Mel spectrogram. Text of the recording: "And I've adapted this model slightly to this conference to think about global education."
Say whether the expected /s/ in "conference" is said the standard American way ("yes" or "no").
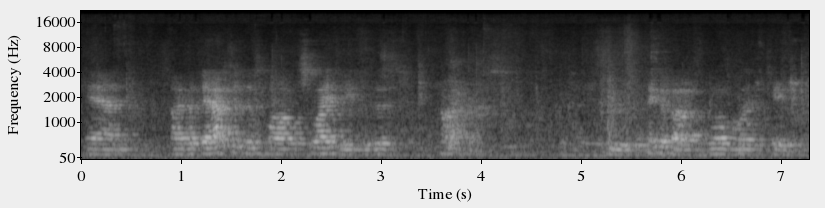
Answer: yes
